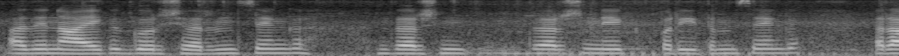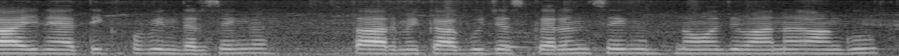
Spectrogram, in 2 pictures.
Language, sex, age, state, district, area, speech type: Punjabi, female, 30-45, Punjab, Ludhiana, urban, spontaneous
